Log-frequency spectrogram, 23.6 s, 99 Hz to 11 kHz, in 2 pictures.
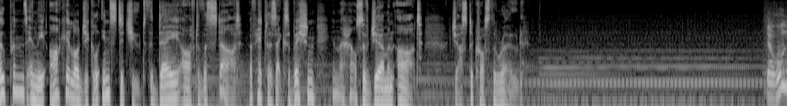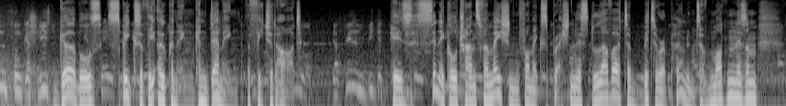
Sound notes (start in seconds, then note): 11.6 speaking German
